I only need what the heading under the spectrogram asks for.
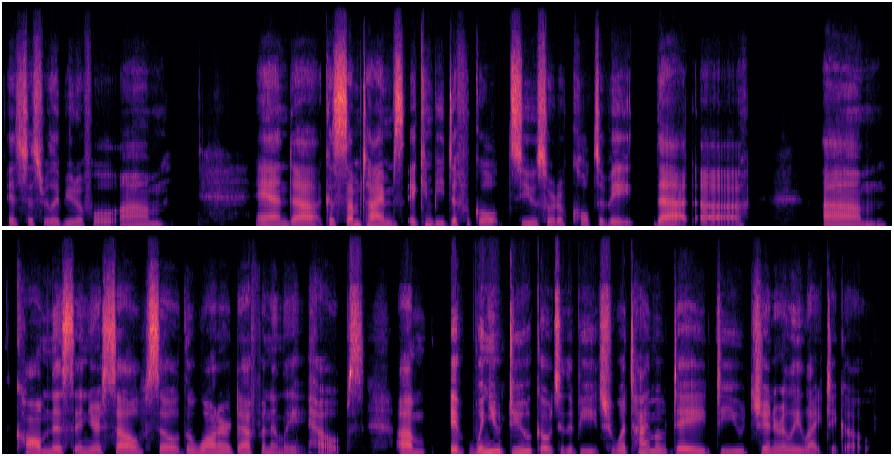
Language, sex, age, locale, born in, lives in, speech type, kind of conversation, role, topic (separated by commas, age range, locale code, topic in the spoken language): English, female, 30-34, en-US, United States, United States, conversation, unstructured, none, Which small daily habit has improved your routine, and why is it meaningful to you?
